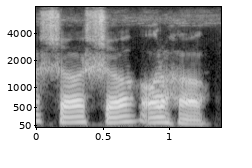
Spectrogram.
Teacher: इनको बोलते समय भी हवा एकदम से रगड़ के निकल रही है। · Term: संघर्षी व्यंजन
